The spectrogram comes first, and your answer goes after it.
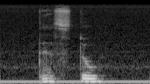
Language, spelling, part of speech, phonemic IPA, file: Swedish, desto, adverb, /ˈdɛstʊ/, Sv-desto.ogg
- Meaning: 1. the, all the (with a comparative) 2. the, all the (with a comparative): Forms a parallel comparative with ju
